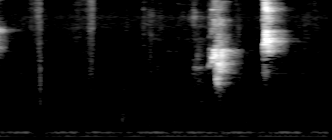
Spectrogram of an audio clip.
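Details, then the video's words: Young pet parrotlet preening and chirping: quiet stretch of soft rustles, then two sharp, high chirps in quick succession near the end, with a low steady hum behind. "baby parrotlet preening and chirping"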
